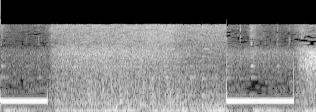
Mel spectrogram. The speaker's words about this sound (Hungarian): Szóban szakadt, hangfény akad, csörög a telefon, József sorsa megpecsételődik.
